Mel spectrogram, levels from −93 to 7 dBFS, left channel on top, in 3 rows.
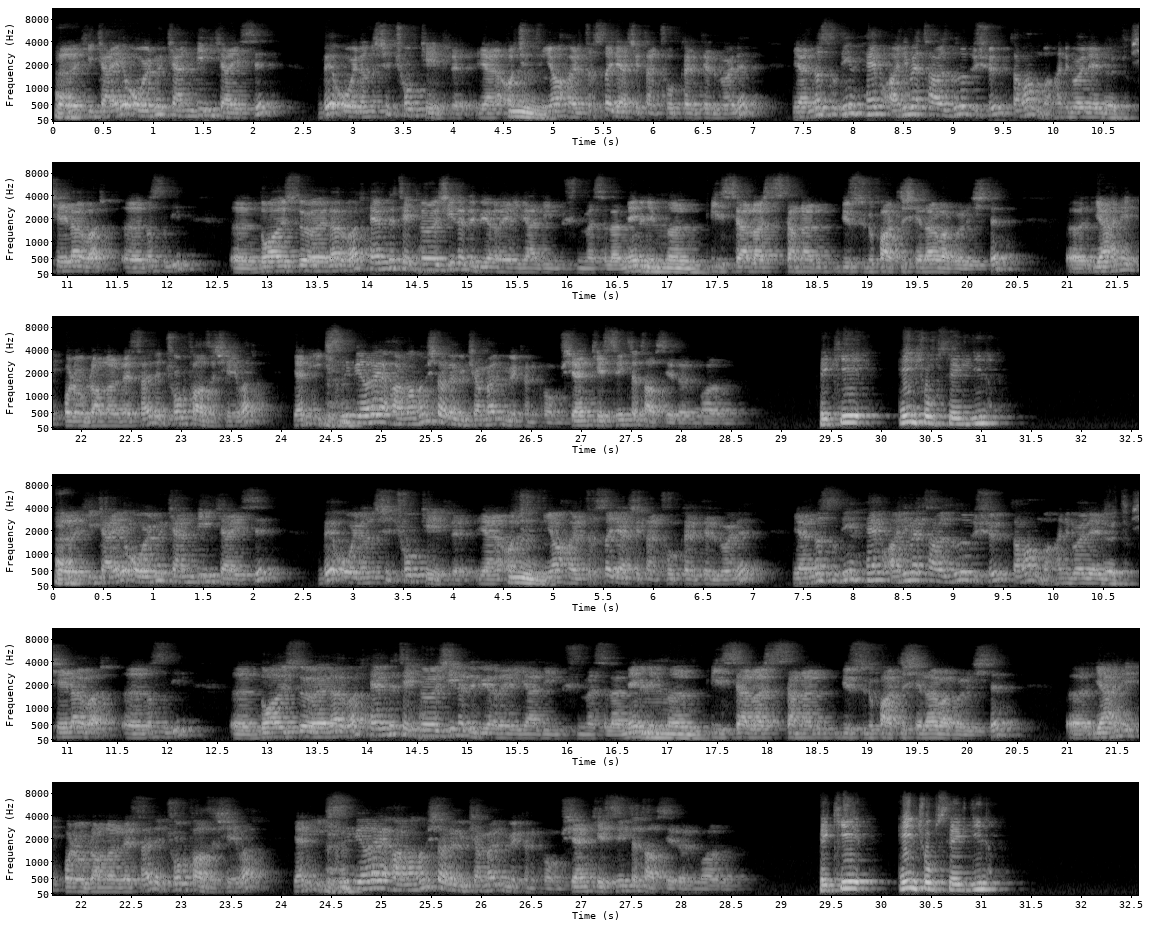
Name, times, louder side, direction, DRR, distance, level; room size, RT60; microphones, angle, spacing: voice 1, 0.0-2.1 2.6-7.0 7.4-12.2 12.6-20.4 21.0-23.7 24.1-28.5, left 2 dB, 65° left, 1 dB, 7.2 m, -28 dB
voice 2, 4.5-4.9 10.5-10.6 16.7-17.3 24.4-24.7 29.4-29.8 30.2-31.1, right 1 dB, 60° right, 5 dB, 2.6 m, -22 dB
28.5 x 11.5 x 3.7 m, 0.43 s
head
